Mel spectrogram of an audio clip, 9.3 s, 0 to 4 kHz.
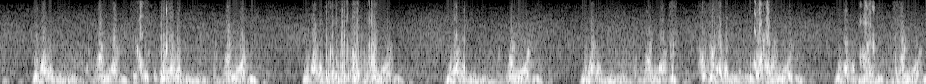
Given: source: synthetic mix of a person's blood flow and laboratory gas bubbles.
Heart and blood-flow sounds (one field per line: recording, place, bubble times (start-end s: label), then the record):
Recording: Doppler ultrasound of blood flow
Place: precordium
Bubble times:
1.29-1.84 s: bubbles
3.24-3.81 s: bubbles
6.68-6.78 s: bubbles
6.97-7.19 s: bubbles
7.31-7.77 s: bubbles
8.59-8.87 s: bubbles
8.92-9.02 s: bubbles
From the record:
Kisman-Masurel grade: 223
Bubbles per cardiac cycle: several, 3 to 8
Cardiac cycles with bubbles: 10 to 50%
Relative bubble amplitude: loud (0.450 to 0.775)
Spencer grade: 2 (many but less than half of the cardiac periods contain bubble signals, singularly or in groups)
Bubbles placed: anywhere in the cardiac cycle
